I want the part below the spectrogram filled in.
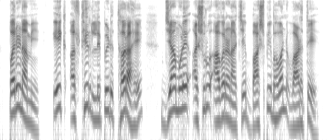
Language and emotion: Marathi, neutral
